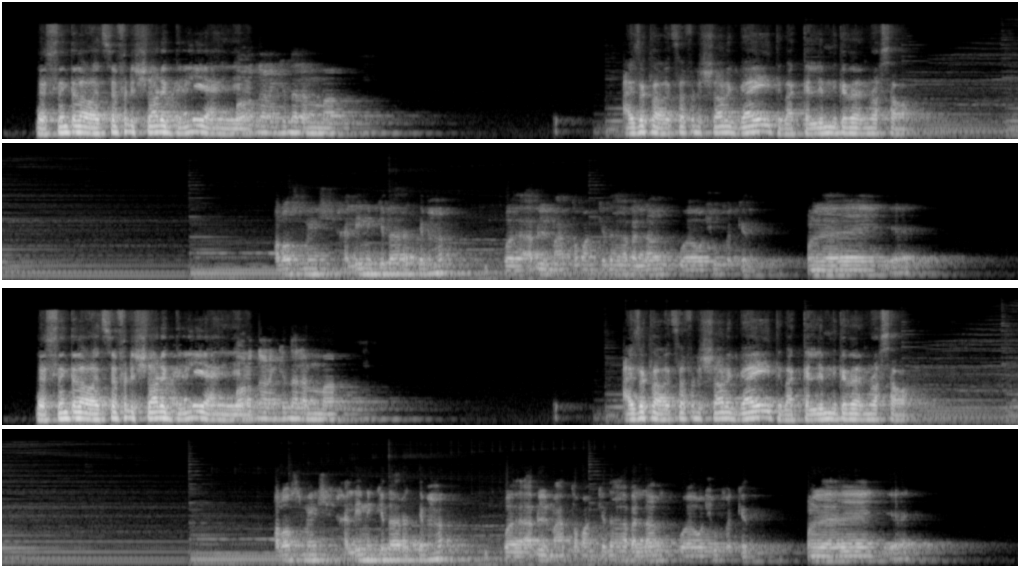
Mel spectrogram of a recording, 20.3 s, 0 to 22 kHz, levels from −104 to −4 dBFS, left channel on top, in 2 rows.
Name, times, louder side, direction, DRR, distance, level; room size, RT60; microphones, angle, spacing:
voice 1, 0.3-2.5 6.2-9.1, right 2 dB, 15° right, 10 dB, 0.3 m, -27 dB
voice 2, 2.3-3.3 12.9-14.6 15.2-17.6 18.2-19.2, right 1 dB, 75° right, 5 dB, 1.3 m, -35 dB
sound 1, 5.9-16.6, equal, 45° right, 3.9 m, -53 dB
24.5 x 8.3 x 2.8 m, 1.2 s
head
